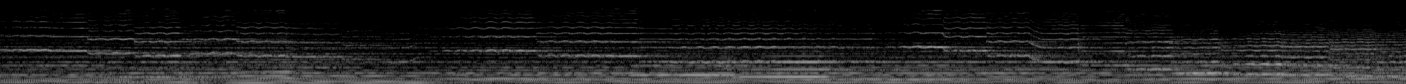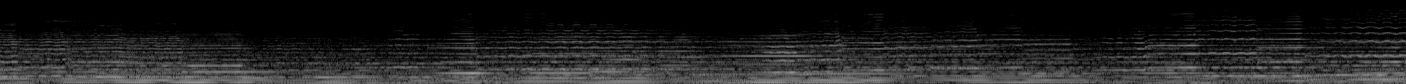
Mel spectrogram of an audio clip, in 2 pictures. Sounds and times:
Cello: 0.0s - 28.1s
Violin, fiddle: 0.0s - 28.1s.

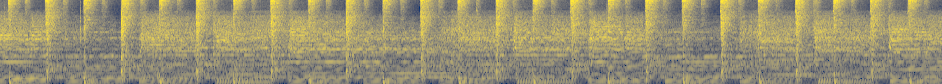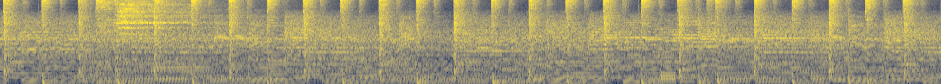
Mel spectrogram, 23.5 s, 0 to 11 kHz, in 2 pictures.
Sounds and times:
Bass guitar: 0.0s - 23.5s.

